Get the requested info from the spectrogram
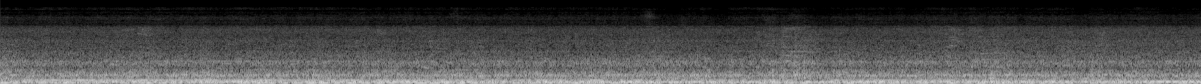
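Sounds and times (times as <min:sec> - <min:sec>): steady low tones: 0:00.0 - 0:12.0
train wheels rumbling on rail: 0:00.0 - 0:12.0.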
